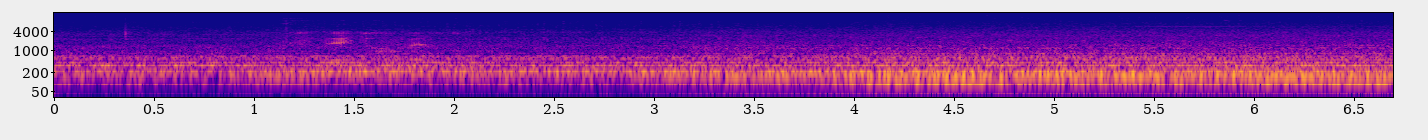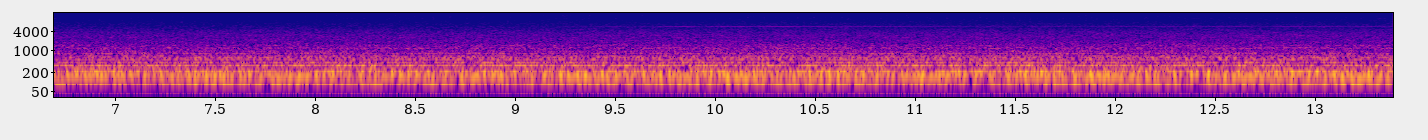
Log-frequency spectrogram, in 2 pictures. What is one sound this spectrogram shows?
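A truck engine hums steadily and grows louder as it speeds up.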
